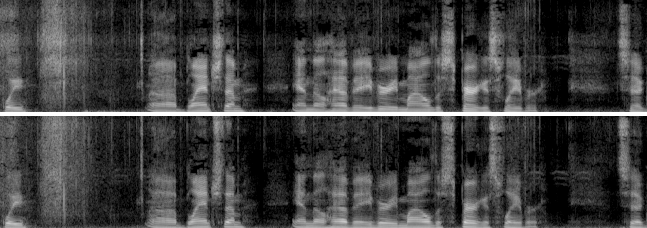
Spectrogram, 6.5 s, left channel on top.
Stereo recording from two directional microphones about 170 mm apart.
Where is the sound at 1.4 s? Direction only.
30° right (ahead or behind).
